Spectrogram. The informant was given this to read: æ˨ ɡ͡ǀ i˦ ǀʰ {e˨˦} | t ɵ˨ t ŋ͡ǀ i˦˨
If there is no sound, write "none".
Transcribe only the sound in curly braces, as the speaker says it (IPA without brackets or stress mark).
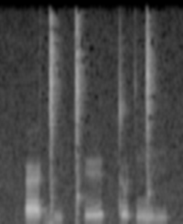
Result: e˨˦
